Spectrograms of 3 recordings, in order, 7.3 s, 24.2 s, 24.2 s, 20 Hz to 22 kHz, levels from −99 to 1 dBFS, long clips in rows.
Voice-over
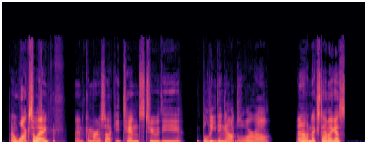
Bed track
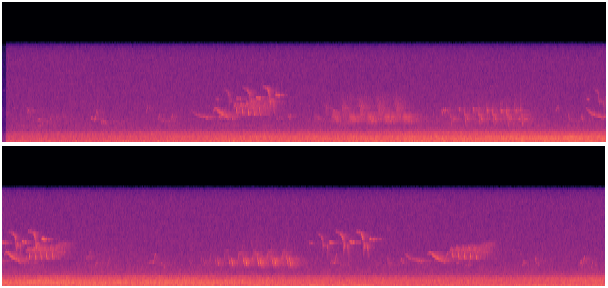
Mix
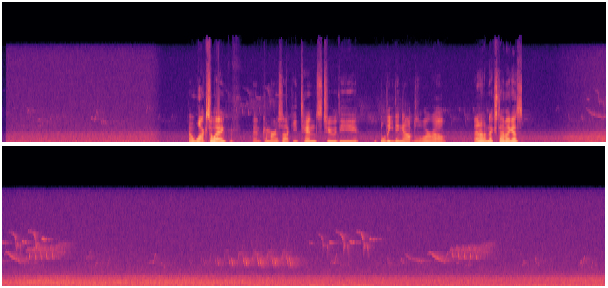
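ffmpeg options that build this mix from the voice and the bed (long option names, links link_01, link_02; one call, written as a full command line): ffmpeg -i stem1.wav -i stem2.wav -filter_complex "[0:a]adelay=3550,volume=2.5dB[link_01];[1:a]volume=8dB,afade=type=out:start_time=2.96:duration=0.23:silence=0.281838,afade=type=in:start_time=11.06:duration=1.46:silence=0.199526[link_02];[link_01][link_02]amix=inputs=2:normalize=0" out.wav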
